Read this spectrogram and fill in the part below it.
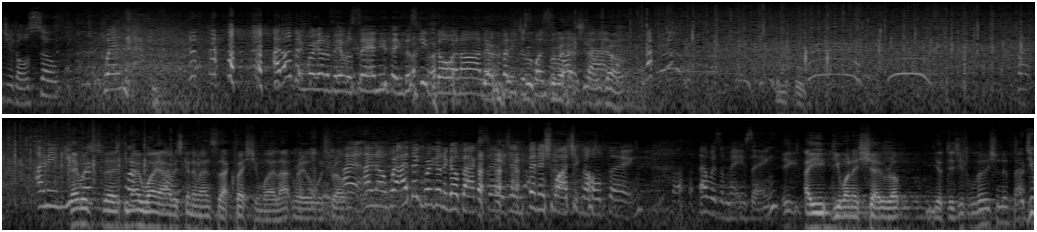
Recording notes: We bring the panel from Star Wars Celebration 2023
